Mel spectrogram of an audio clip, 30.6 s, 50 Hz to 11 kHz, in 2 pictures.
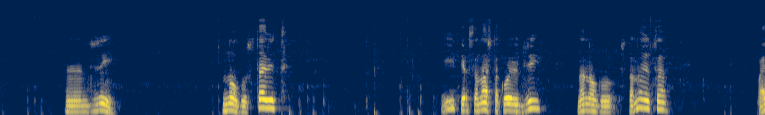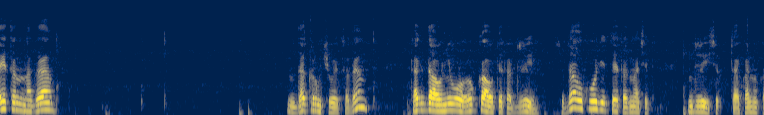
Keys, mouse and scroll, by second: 0.6 click, 1.7 g, 5.3 click, 6.0 shift+click, 6.5 middle click, 8.1 shift+click, 8.5 middle click, 10.4 g, 14.5 click, 16.0-16.5 middle drag, 18.3-18.7 middle drag, 20.2 r, 21.8-22.9 middle drag, 24.3 click, 25.3-27.0 drag, 27.6 shift+click, 29.1 g.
